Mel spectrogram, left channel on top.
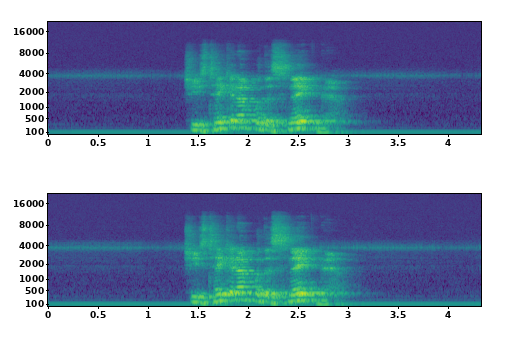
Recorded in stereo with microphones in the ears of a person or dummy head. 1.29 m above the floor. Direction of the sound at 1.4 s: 25° right (ahead or behind).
